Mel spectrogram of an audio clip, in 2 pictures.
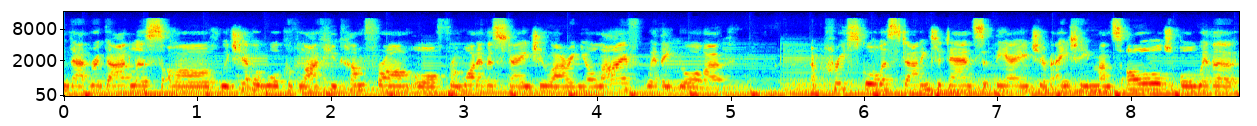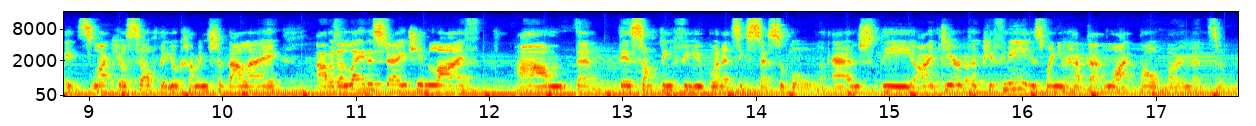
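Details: Adult woman speaking; normal voice.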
